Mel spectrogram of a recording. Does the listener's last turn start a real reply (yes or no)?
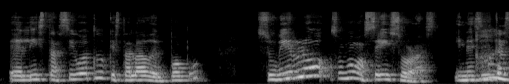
no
